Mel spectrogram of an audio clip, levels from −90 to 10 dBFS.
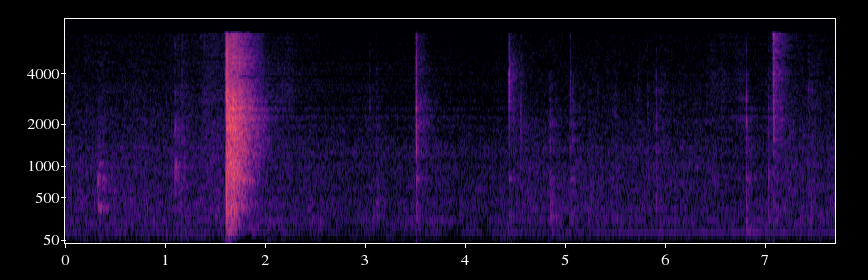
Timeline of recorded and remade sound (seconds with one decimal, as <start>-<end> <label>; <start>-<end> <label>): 0.0-1.7 recorded; 1.7-4.5 remade; 4.5-6.5 recorded; 6.5-7.2 remade; 7.2-7.7 recorded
